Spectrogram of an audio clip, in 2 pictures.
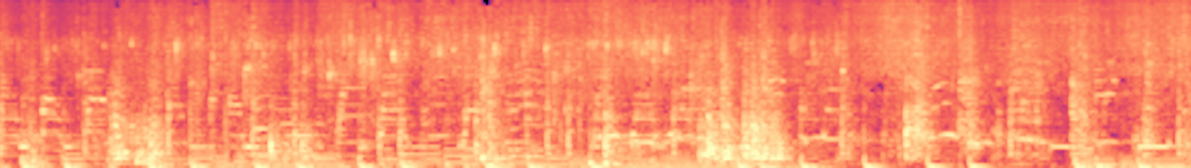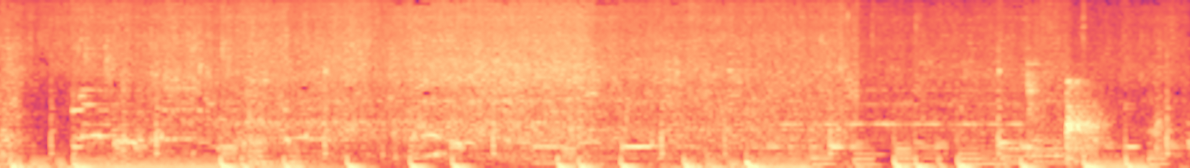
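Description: Garlic, ginger and onions sizzling in hot oil in a wok while a metal ladle stirs and scrapes against the pan. The sizzling grows louder and more even for a second or so a little past the middle.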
